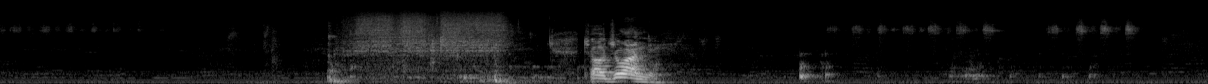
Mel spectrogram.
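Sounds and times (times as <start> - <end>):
water running from sink tap: 3.3 - 5.4.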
